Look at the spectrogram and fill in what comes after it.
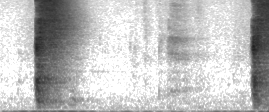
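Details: Adult woman sneezing while reading aloud: two abrupt, explosive sneezes a couple of seconds apart with a quiet pause between.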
